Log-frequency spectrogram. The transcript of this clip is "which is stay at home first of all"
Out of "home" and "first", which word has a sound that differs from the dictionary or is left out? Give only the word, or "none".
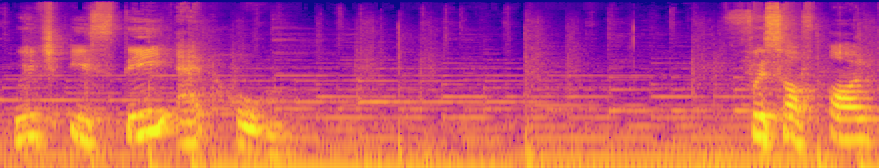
first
